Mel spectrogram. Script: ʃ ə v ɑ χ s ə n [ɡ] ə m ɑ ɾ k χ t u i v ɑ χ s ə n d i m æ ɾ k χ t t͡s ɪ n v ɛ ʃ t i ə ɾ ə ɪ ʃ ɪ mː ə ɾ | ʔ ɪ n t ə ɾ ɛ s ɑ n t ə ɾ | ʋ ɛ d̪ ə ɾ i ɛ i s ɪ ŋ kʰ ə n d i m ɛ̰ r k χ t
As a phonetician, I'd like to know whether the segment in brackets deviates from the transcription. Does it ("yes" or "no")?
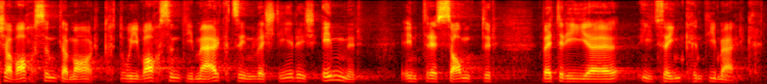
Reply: yes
